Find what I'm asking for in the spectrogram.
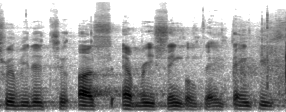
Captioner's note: applause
